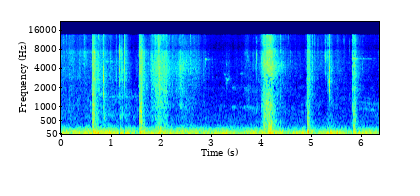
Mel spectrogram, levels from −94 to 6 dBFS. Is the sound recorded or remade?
remade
